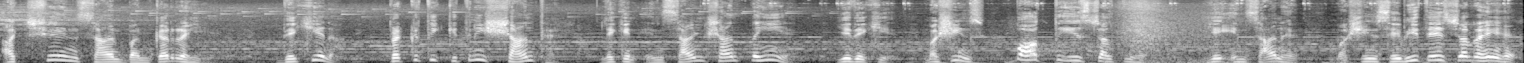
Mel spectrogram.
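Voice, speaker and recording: Male voice-over narrator, high and animated, wry asides to the audience, film score under him. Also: moderate pace, music in the background. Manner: wry, explanatory, addresses the audience.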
